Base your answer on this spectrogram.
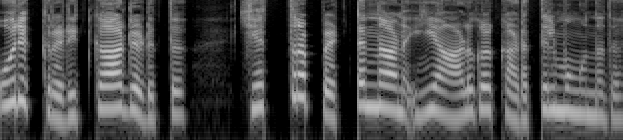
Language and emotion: Malayalam, surprised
